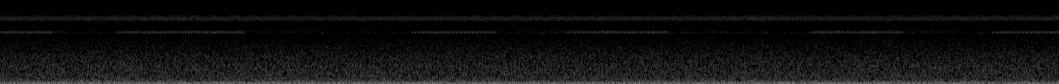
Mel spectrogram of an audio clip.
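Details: Crickets chirp in a mountain forest almost at the top, recorded live: high pulsed trills of roughly a second recur about every two seconds, over a steady high insect hum and light wind through foliage.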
